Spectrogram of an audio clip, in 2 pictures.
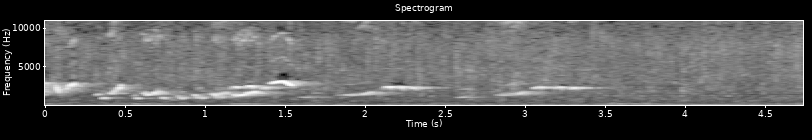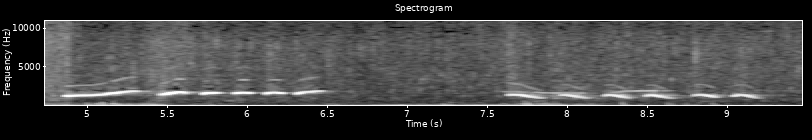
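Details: An Aceh white-rumped shama in afternoon song, first a jumble of varied fluting and warbled whistles, then crisp rapid runs of short repeated whistled notes, some downslurred, separated by brief pauses.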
